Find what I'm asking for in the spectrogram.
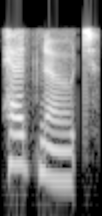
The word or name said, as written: headnote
